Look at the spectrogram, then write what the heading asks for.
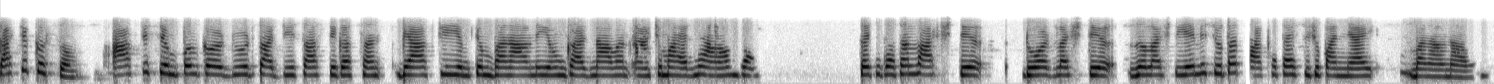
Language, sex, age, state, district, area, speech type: Kashmiri, female, 18-30, Jammu and Kashmir, Anantnag, rural, conversation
